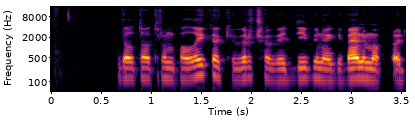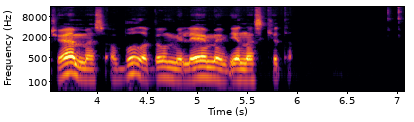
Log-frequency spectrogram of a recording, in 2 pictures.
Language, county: Lithuanian, Vilnius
